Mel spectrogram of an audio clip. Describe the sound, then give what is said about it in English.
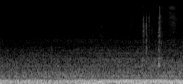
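A steady low rumble of a car driving on the road, with a constant engine and tyre drone that holds an even loudness throughout, and no one speaking. “So yeah, as always, I'm doing a podcast on the fly as I'm here driving.”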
